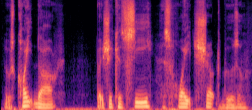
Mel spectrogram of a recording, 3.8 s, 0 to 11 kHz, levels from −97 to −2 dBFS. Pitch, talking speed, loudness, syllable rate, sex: 95 Hz, 190 wpm, -18 LUFS, 4.9 syllables/s, male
